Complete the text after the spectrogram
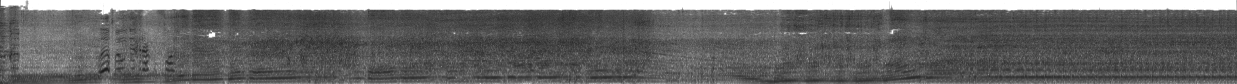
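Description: A car engine revs hard, rising and falling.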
